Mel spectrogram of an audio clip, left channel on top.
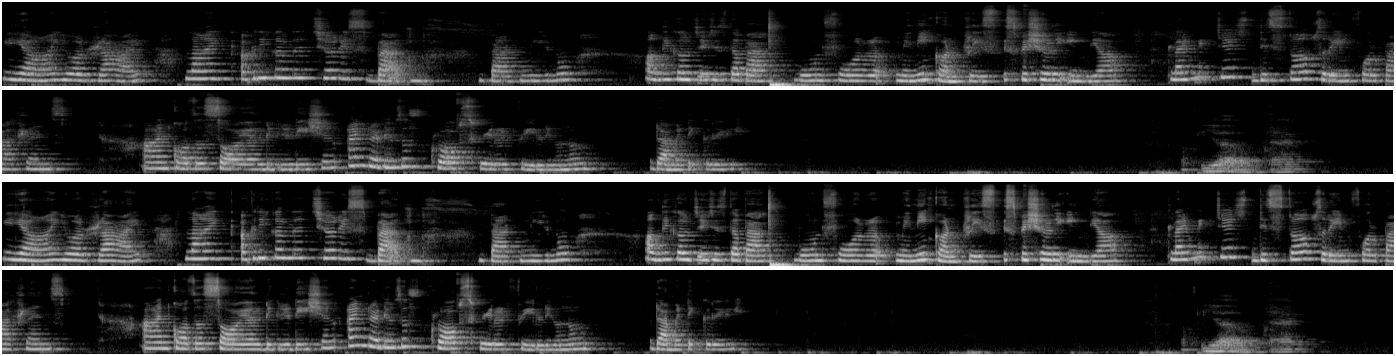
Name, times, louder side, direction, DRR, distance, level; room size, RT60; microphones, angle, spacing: voice 1, 0.0-4.3 4.8-5.9 6.4-11.2 11.7-14.5 15.1-19.8 20.4-21.3, right 3 dB, 40° right, 7 dB, 0.6 m, -22 dB
voice 2, 25.3-26.8, right 2 dB, 5° right, -4 dB, 0.9 m, -33 dB
10.0 x 3.4 x 3.6 m, 0.74 s
head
